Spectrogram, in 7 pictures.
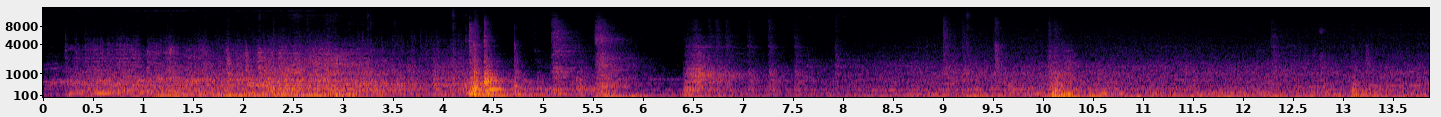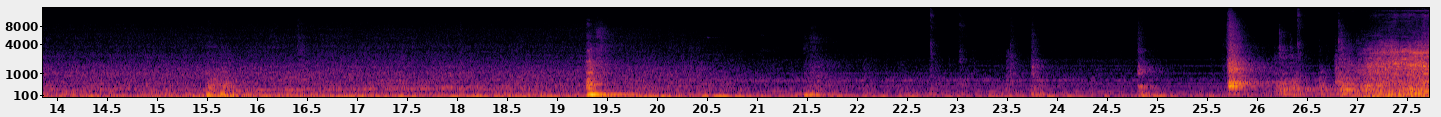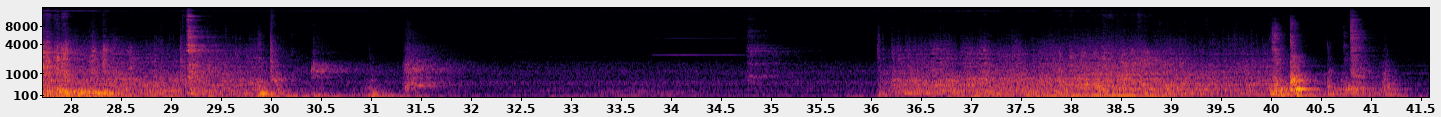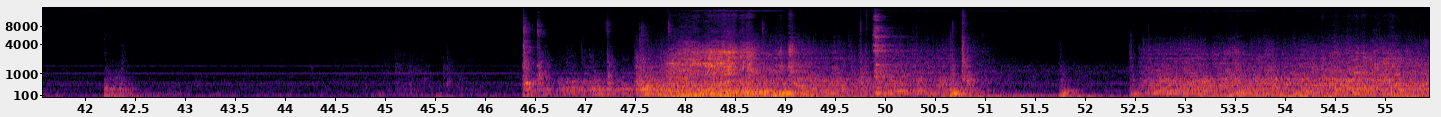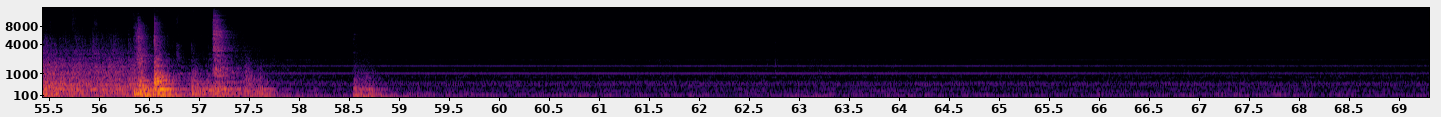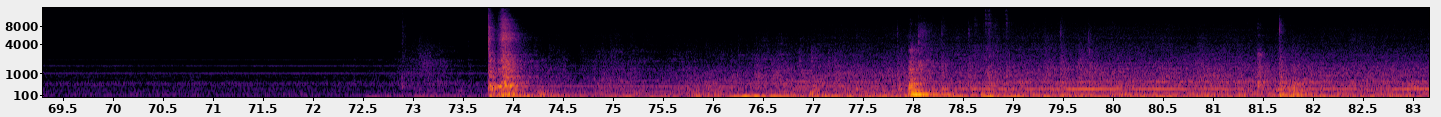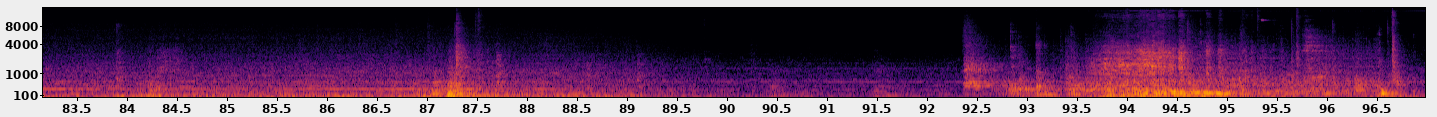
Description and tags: PB SFX ELEVADOR 02
Elevator sound recorded in Porto during a tv series shooting set between takes.
zoom f8
sennheiser MKH8060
